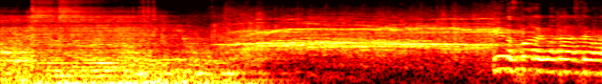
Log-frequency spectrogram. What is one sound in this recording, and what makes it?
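A rock band plays loudly through loudspeakers in a large hall.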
